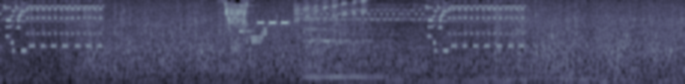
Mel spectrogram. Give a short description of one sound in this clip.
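Electronic beeps and chirps sound in quick bursts.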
